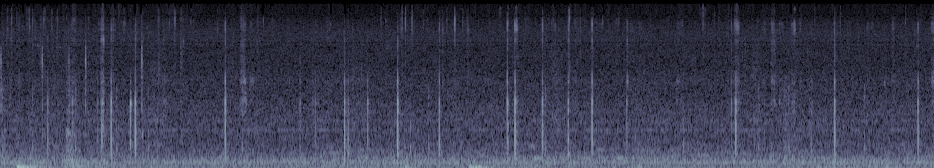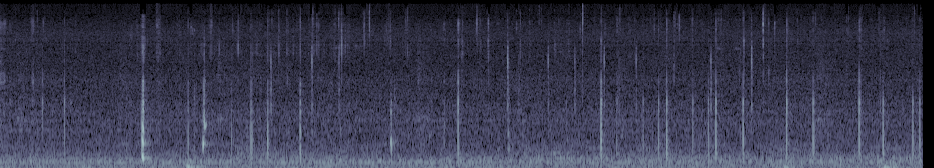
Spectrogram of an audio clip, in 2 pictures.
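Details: Blueberry meal of a sugar glider: a long run of faint, rapid clicking and nibbling ticks, with occasional sharper bites against a quiet, humming indoor background.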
